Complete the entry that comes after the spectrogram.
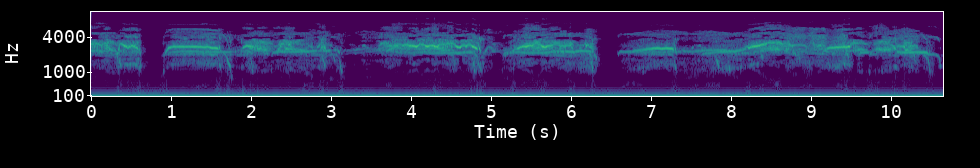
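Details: Young peregrine falcons getting their evening meal on 5 May 2021 repeat roughly seven harsh, drawn-out wails, some rising slightly, with low bumps and rustles from the feeding.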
